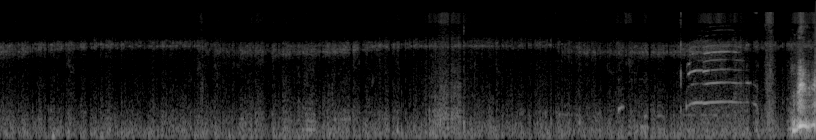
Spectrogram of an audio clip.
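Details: A cat from a family of four cats that play and quarrel with each other. After a long stretch of quiet background hiss, a single short meow near the end bends up and then down, followed by a loud bump.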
